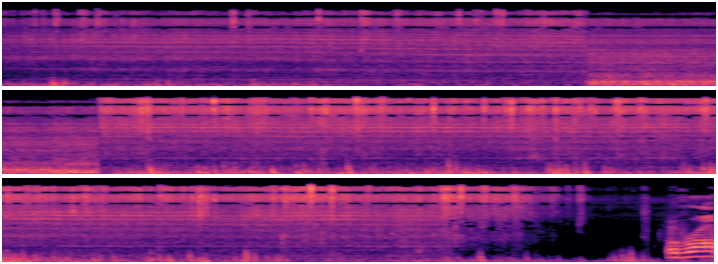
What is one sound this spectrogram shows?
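A small utility vehicle's engine idles steadily.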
